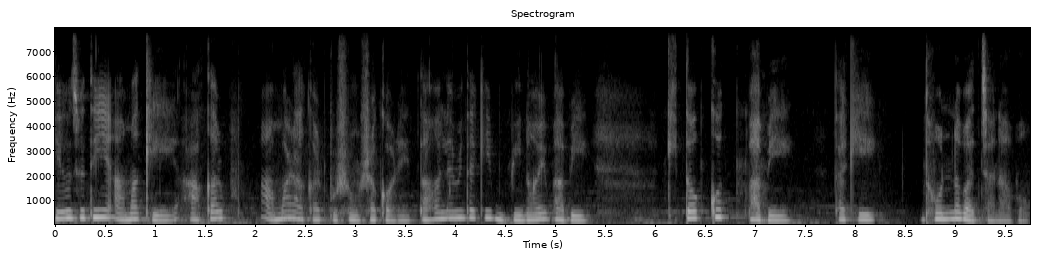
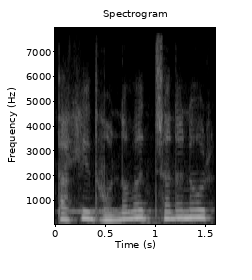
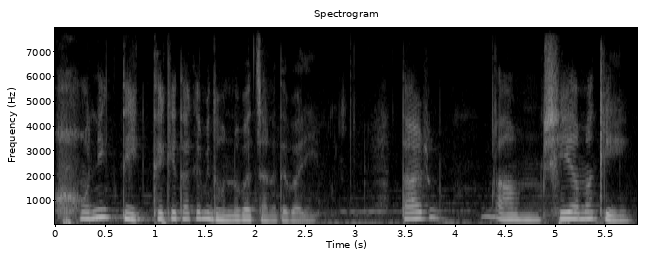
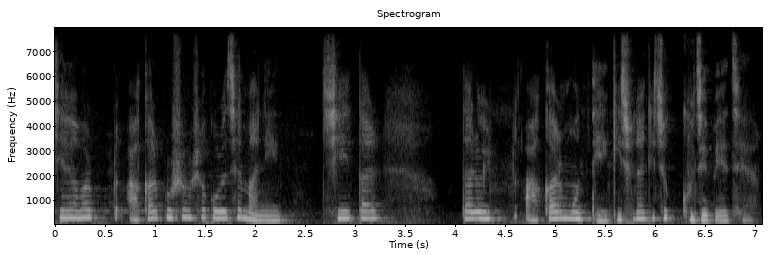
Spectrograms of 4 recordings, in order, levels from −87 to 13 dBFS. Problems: none marked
